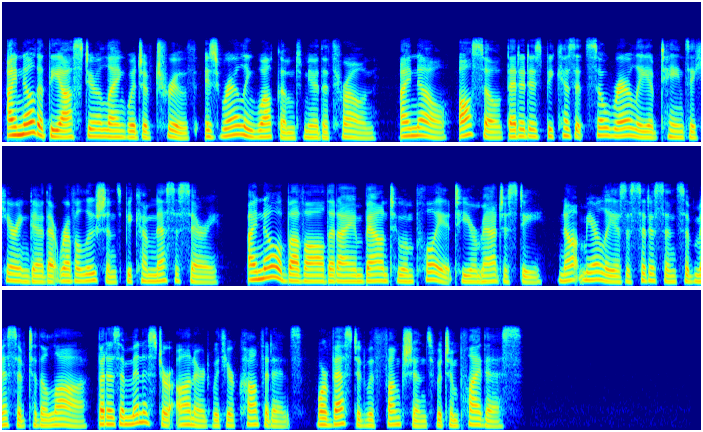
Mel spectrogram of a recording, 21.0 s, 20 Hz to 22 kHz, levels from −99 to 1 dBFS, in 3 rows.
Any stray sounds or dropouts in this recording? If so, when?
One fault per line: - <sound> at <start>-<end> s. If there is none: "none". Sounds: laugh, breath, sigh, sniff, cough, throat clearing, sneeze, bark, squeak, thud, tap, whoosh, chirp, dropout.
none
